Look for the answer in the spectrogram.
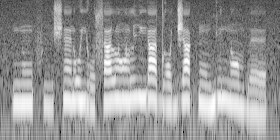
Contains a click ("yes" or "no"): no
